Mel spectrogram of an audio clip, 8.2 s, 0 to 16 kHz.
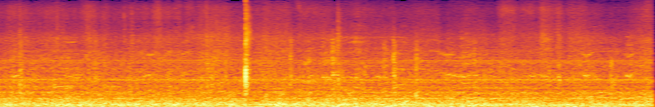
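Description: Interior running sound of an X61 (Alstom Coradia Nordic) electric commuter train at speed: a steady low rumble of wheels and running gear with a thin steady traction-motor whine. A sharp click sounds about three seconds in.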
